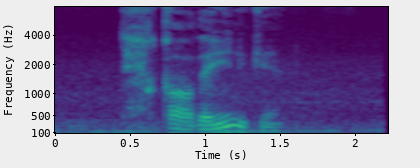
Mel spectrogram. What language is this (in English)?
Kabyle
